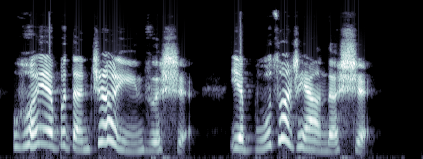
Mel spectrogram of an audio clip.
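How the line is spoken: Laughing. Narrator (Chinese): 凤姐听说，笑道

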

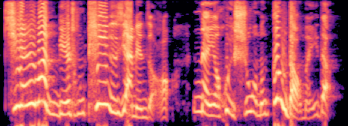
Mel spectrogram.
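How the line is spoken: Chubby child shouting. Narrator (Chinese): 小胖墩儿又喊了起来

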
